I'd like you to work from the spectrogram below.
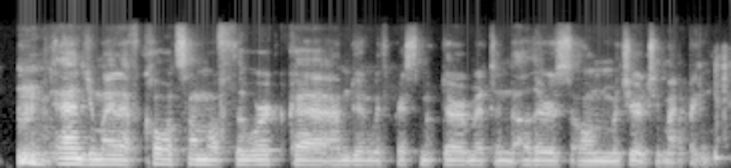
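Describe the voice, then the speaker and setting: With a Swiss accent, the speaker talks at a fairly quick pace with hardly any pauses and fairly even intonation over noticeable background noise. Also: man, fairly low pitch for a man. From Switzerland. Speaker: agile coach. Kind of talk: panel discussion.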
